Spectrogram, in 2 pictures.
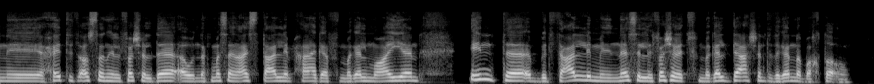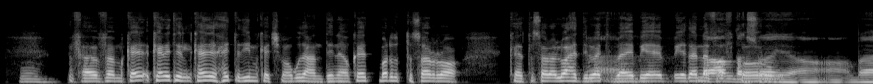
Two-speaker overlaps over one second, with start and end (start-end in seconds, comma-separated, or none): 14.6-16.6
